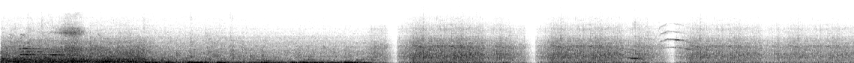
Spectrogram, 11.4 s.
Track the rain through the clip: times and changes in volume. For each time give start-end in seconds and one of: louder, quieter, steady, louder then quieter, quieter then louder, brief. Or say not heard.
0.0-11.3 quieter.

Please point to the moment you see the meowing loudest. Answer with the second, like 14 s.
1 s.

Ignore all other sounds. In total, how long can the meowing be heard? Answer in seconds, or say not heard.
2 s.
